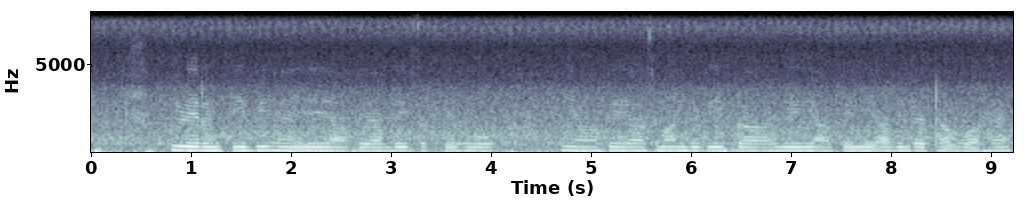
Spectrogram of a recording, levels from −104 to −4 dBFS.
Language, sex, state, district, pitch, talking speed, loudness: Hindi, female, Haryana, Jhajjar, 185 Hz, 175 wpm, -16 LUFS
